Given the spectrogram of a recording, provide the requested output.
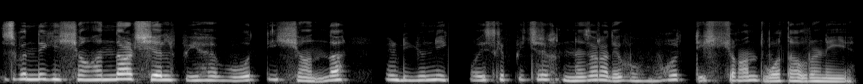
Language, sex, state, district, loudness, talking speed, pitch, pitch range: Hindi, male, Rajasthan, Nagaur, -18 LUFS, 155 wpm, 200 Hz, 170-215 Hz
